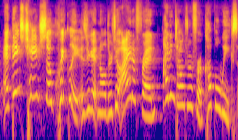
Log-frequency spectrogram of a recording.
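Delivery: ordinary delivery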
